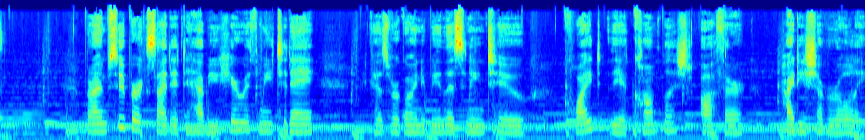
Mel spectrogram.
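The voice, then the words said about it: Congested, slightly off-sounding voice. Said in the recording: “My voice might sound a little funny today, but it's because I'm getting over a head cold”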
